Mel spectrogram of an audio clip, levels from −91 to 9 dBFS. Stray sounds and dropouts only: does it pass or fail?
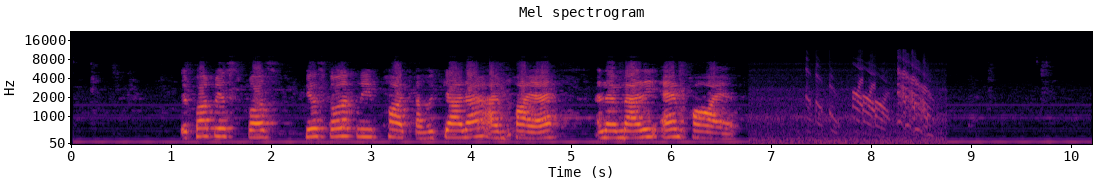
fail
